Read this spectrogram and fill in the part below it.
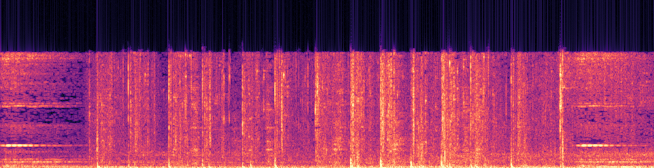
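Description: Footsteps clatter on a stone floor.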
